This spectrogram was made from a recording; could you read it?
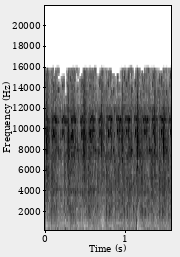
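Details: Even, steady firing beat at about four pulses a second with crisp regular exhaust pops; this old engine runs cleanly and healthy.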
